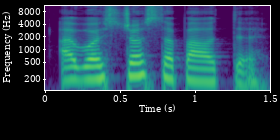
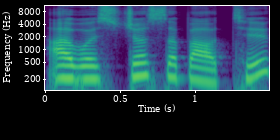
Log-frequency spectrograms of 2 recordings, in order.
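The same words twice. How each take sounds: First: The t in 'to' is a soft flap. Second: The t in 'to' is a clear t. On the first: "to를 약하게 디귿과 리을 소리를 약하게" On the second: "좀 탄탄하게 트로 해볼게요"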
